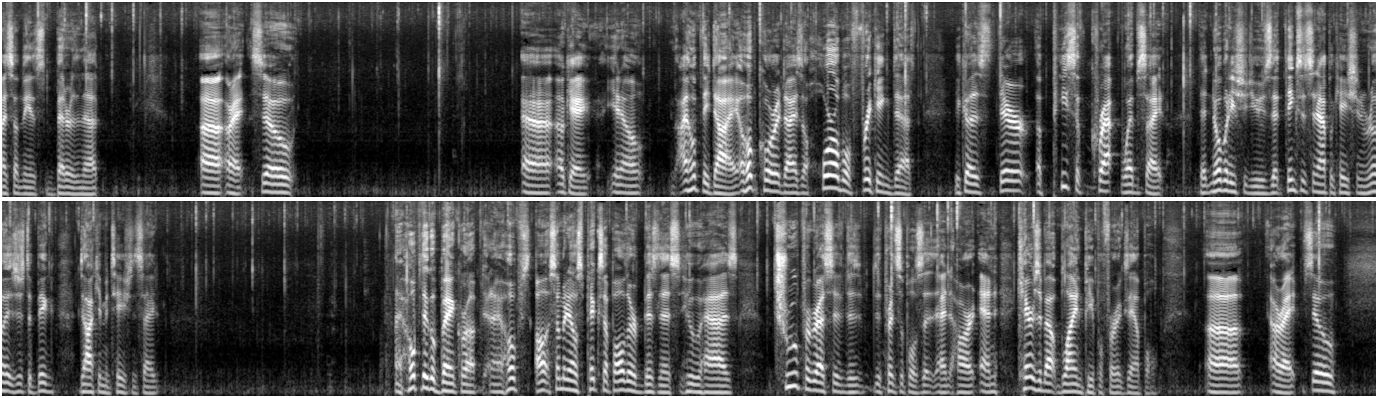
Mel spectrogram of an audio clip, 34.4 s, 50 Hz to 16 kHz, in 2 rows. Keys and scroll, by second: 0.0-0.5 typing.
